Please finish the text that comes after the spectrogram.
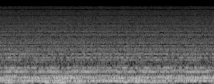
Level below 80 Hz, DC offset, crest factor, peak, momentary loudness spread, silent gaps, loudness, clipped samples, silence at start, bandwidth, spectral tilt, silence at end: -38 dBFS; under 0.1%; 14 dB; -6 dBFS; 1 LU; none; -22 LUFS; under 0.1%; 0 s; 16 kHz; -6 dB/octave; 0 s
